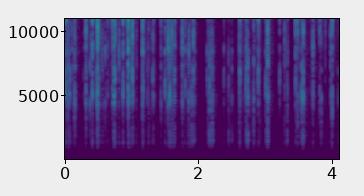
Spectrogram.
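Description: Long nails rub and scratch the flat, foil-printed back of a coral cardboard makeup face palette. The result is a fast run of about two dozen short, dry, bright scratching strokes with no low end and no ring between them.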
